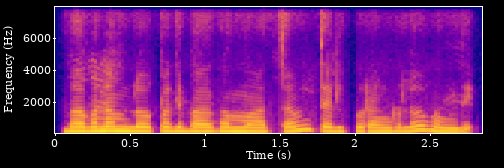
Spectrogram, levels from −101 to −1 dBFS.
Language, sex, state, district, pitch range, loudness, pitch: Telugu, female, Telangana, Mahabubabad, 220-240 Hz, -13 LUFS, 230 Hz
